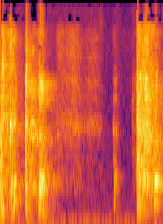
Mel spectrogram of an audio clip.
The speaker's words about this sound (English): gets him coughing. Ah. Crawford just makes people sick. The Crawfords make me cough.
